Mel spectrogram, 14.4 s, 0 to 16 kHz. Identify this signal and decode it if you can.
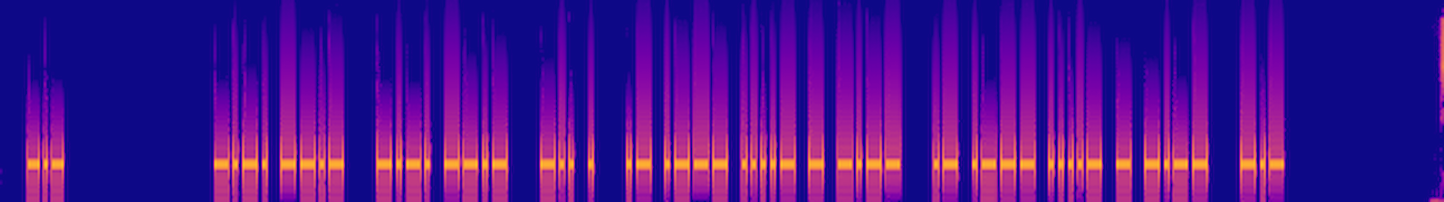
Morse code, heard as a keyed tone, about 24 wpm, 700 Hz. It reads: K CQ CQ DE AJ4TY AJ4TY K
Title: Speed-Racing Common QSO Phrases - 25wpm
